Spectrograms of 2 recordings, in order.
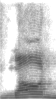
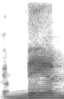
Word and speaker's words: naan: It's naan bread, not nan bread.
